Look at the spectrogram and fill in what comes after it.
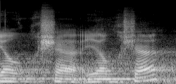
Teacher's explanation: jadi dia posisi Shin itu di pertengahan lidah bukan dihembuskan ke depan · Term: tafasi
